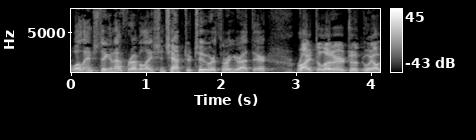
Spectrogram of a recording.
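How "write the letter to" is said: deep voice, much slower. Preaching on Revelation, the speaker quotes the command in a deep voice like God talking. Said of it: "deep voice, like God talking".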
